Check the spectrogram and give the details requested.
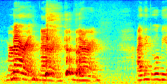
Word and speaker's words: Maron: Mark Mann. What's his name? Maron.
